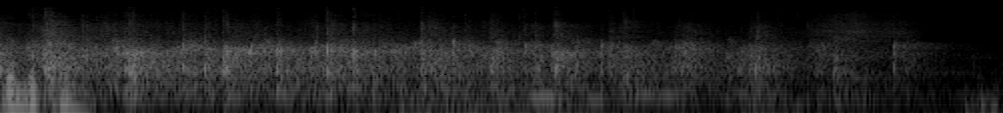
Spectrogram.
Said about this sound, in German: Wir geben euch nochmal einen großen Applaus. Danke, dass ihr da seid und da wart.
